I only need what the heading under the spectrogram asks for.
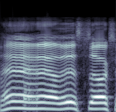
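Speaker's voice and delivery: dismissive grumble of the smarks; mock whiny complaint. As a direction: scoff it like a jaded fan. Mocking smarky fans' complaints.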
